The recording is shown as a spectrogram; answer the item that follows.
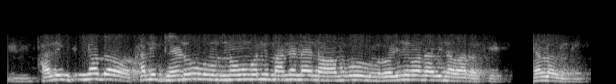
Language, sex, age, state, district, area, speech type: Odia, male, 30-45, Odisha, Boudh, rural, conversation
